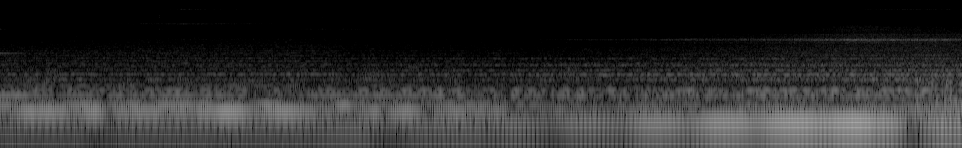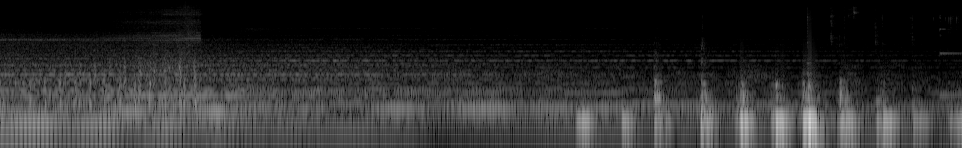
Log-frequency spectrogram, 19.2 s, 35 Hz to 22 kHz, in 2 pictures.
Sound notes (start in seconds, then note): 16.6 footsteps thud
